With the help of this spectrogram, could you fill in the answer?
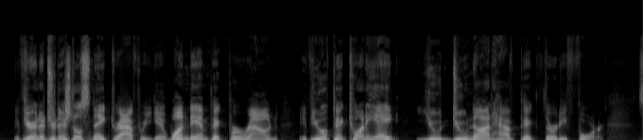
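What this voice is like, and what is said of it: Yelling, fired-up delivery. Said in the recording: “Why am I yelling at all of you? Why am I getting so fired up”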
